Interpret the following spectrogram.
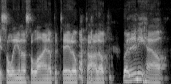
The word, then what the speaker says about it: Salina: Salina, Salina. I didn't want to mispronounce it, say Salina, potato.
